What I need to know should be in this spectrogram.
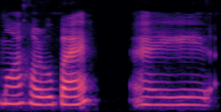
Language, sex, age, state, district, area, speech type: Assamese, female, 45-60, Assam, Dibrugarh, rural, spontaneous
